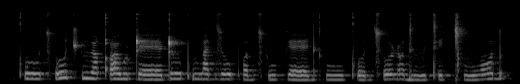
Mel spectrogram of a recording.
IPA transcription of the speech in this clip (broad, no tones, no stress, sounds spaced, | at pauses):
kʼ oː t͡sʼ o t͡ʃʼ ɯː qʼ uː ʈ ɛː ʈ ɤ pʼ u w a d z oː pʰ ɔ d t͡sʼ u k ɛː d kʰ uː kʼ o d t͡sʼ oː ɳ ɔ d ɯː tʼ e ǀʰ u w ɔ d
